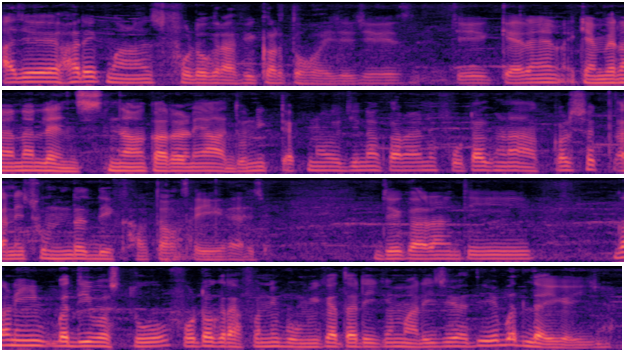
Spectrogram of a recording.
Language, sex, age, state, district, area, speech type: Gujarati, male, 18-30, Gujarat, Aravalli, urban, spontaneous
